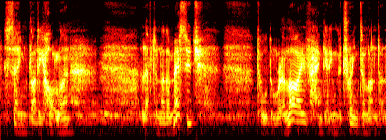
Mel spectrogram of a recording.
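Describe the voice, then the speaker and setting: Casting: irritable male company director, forceful piercing voice, sweary and sarcastic, horror audio drama, faint noise behind. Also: on the low side, expressive, a little fast, low-quality recording. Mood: bitter, tired. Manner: snappish, sarcastic, exasperated. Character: irritable, sweary corporate executive at breaking point. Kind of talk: naturalistic found-footage audio drama acting. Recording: faint noise, found-footage recorder.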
